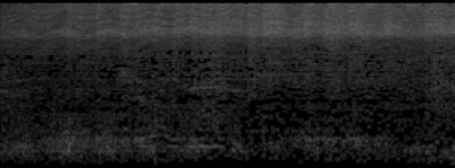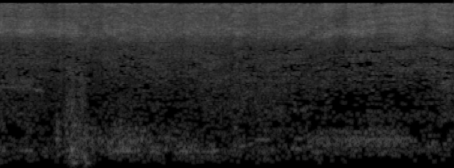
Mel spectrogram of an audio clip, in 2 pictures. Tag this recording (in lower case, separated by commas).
inside a small room, electric toothbrush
